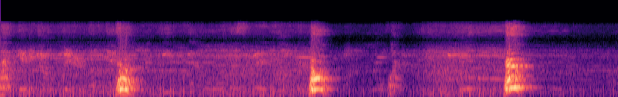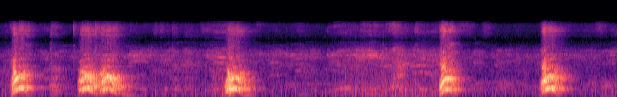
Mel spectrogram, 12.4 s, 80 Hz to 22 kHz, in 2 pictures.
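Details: A 7-year-old German Shepherd Dog going blind barks indoors at a wall clock she mistakes for a face; single loud barks repeat irregularly about every one to two seconds over quiet room sound and a faint TV.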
